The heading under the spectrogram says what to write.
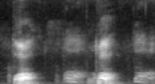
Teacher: هجيب الطاء اروح الم اللسان اجوفه واضرب في سقف الحنك طاء عالية الطام هكذا.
